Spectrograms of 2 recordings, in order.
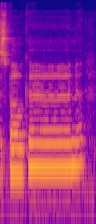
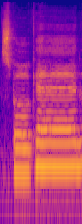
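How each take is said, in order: First: The second syllable has a dull schwa vowel. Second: The second syllable has a bright e vowel. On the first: The speaker calls it wrong. "Not a dull schwa" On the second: The speaker calls it right. "a nice bright e vowel"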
